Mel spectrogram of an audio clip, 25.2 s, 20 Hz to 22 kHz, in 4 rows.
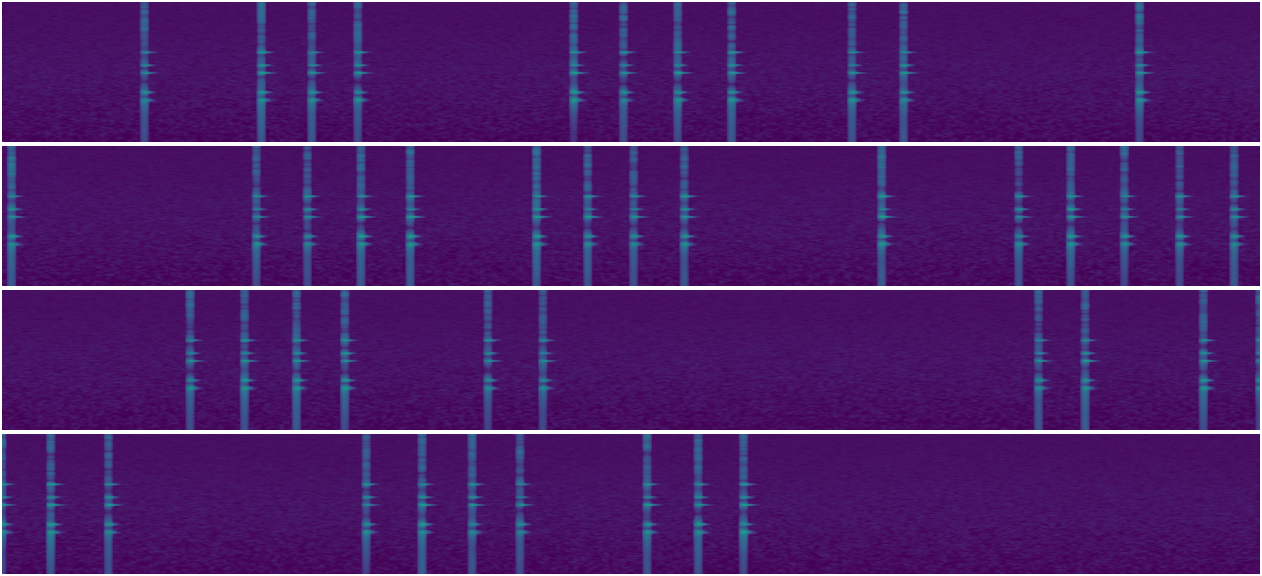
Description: Tap code, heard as taps on glass, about 4 knocks a second. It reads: CRATER IS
